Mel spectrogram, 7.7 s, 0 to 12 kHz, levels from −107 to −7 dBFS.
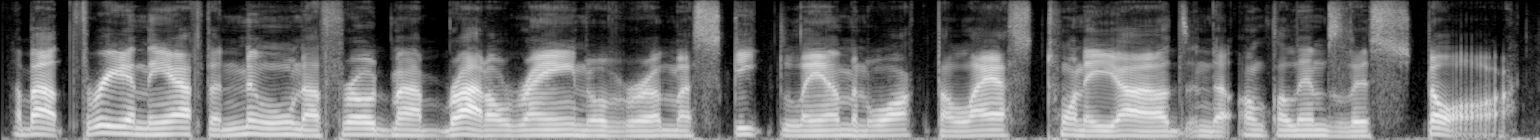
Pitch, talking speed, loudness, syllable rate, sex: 130 Hz, 185 wpm, -20 LUFS, 5.2 syllables/s, male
